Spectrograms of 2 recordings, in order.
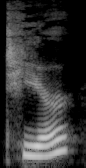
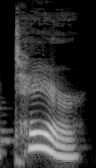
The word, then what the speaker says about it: tear: The word tear can be pronounced tear or tear.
